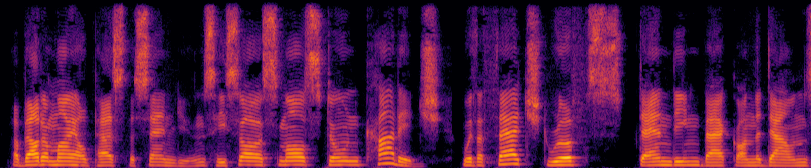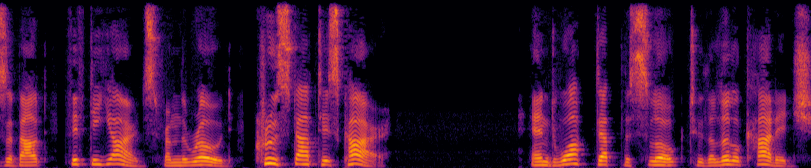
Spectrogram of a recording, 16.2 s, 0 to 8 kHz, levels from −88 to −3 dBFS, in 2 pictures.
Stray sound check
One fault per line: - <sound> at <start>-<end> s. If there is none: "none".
none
